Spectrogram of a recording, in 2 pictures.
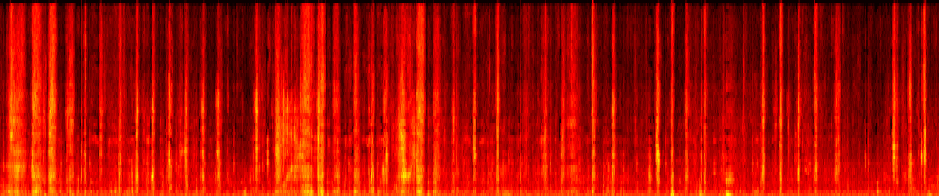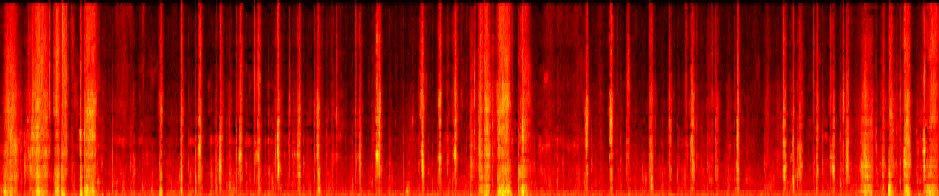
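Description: Close-miked eating: wet chewing and lip-smacking with many small mouth clicks as chicken on the bone is bitten and torn apart with gloved hands. Several louder bursts of biting and sucking stand out, over a faint steady hum.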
